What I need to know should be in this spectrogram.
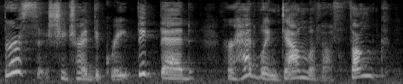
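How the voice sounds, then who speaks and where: A woman's voice: sits high, lively intonation, unhurried, creaky, husky. A woman reading a children's story aloud expressively, putting questions to her listeners as she goes.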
